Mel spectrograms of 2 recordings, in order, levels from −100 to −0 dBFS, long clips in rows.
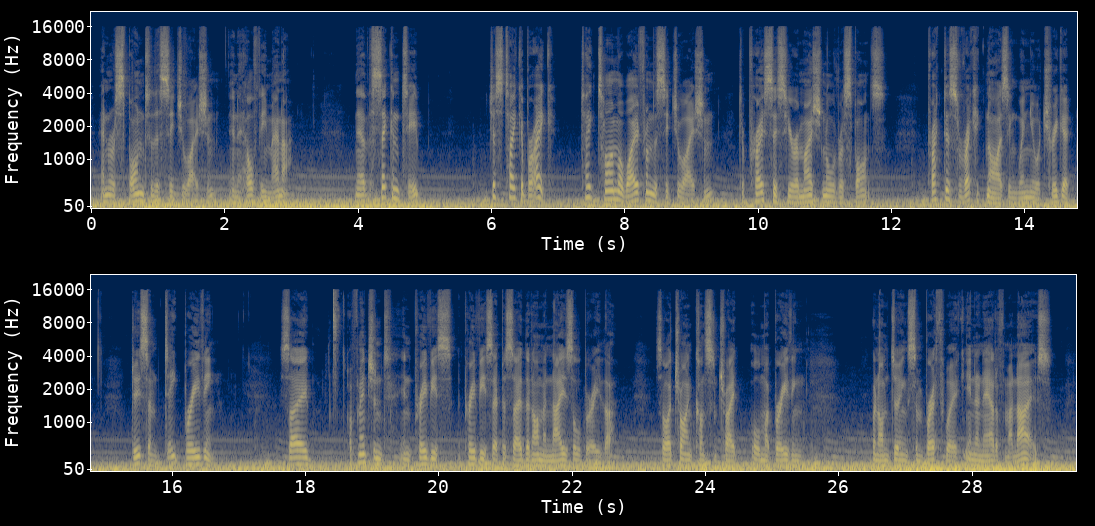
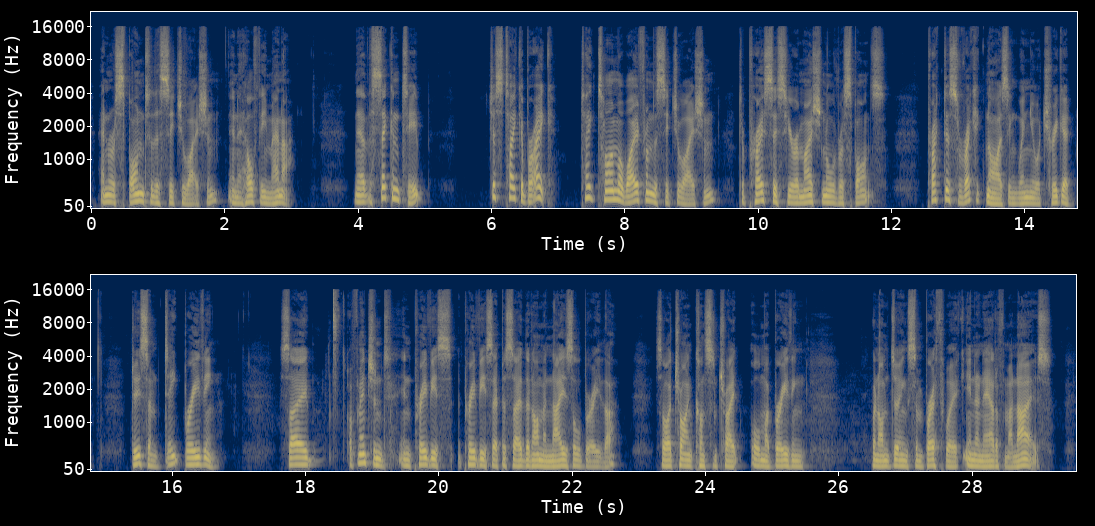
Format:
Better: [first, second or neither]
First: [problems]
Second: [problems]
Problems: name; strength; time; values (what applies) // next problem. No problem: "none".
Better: second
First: low rumble; noticeable; throughout; 15 dB below the speech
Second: none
